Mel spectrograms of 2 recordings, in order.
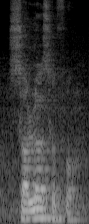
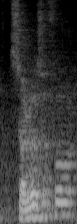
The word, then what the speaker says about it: Xolosofo: me enseñaron que la la x se pronuncia como es en ciertas situaciones es como soloso soló ofo okay tu tres meses en en enseñarme a solo soloso okay Bueno soló ofo nos visita el día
